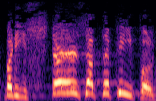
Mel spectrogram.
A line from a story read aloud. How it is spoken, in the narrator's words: gasped Caiaphas, his face visibly flushed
